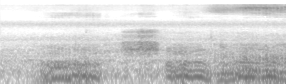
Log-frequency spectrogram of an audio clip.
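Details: Low rumbling growls from a Jack Russell Terrier said to have OCD, in two throaty stretches separated by a short pause, with a faint higher hiss between them.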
